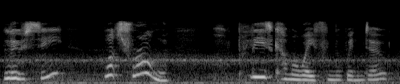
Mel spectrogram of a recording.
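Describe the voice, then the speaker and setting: An anxious, pleading female friend in a radio drama. Her voice is high and very animated. The sound is dull, with clear background noise. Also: a little slow. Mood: worried. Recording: dull, clearly noisy recording.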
